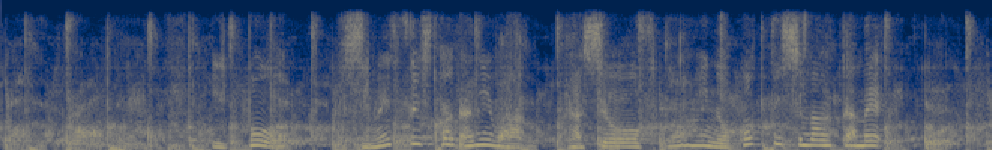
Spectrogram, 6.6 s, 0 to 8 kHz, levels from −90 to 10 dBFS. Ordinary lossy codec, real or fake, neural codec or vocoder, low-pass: none; fake; codec, 16 kHz, 4.8 kbps, FACodec; 7.2 kHz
